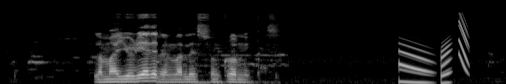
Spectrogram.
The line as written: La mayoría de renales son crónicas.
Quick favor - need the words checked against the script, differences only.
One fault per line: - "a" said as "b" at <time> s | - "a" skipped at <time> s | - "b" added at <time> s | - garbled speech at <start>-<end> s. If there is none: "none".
none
